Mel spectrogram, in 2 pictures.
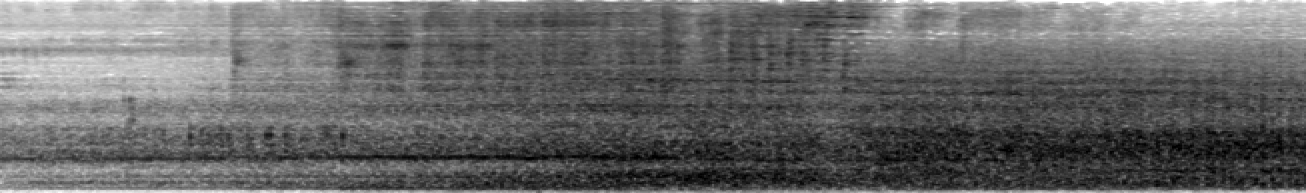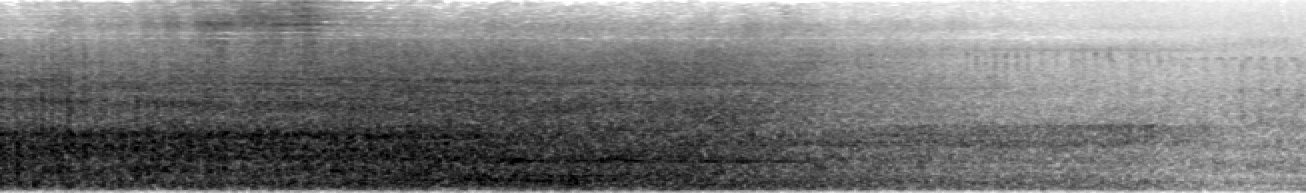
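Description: A diesel train passing by on the track: the rumble and wheel clatter build over the first few seconds, hold loud for about ten seconds, then fade away.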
